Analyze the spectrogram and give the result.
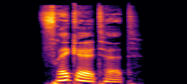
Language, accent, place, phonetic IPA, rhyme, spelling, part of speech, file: German, Germany, Berlin, [ˈfʁɪkl̩tət], -ɪkl̩tət, frickeltet, verb, De-frickeltet.ogg
- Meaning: inflection of frickeln: 1. second-person plural preterite 2. second-person plural subjunctive II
